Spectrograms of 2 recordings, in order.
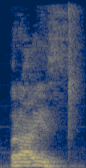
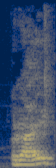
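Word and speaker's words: price: यहां पर प्राइस, तो इसको हम प्राइक नहीं बोलते हैं, इसको हम बोलते हैं प्राइस। सी है और सी के बाद ई आ गया, तो ये सी का साउंड हो गया सा, तो ये हो गया प्राइस।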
